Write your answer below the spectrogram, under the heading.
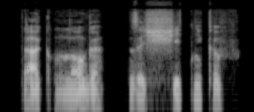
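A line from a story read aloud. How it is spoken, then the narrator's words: Restrained whisper. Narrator (Russian): все еще сдержанно прошептала Квинни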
